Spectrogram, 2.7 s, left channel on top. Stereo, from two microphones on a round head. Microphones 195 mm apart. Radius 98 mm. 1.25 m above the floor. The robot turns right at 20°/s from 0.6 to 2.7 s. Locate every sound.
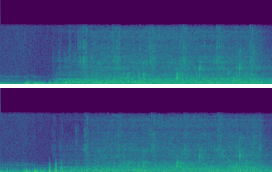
0.9 s boiling: 150° left, 0.7 m; by 2.6 s 175° right, 0.7 m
